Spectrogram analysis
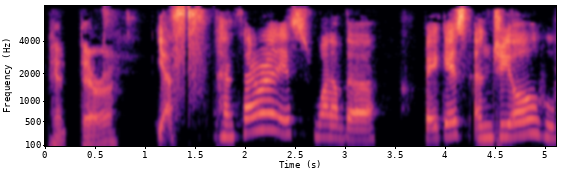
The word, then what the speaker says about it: Panthera: the organization Panthera I think that am i pronouncing it right Panthera yes the biggest NGO who focus on the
